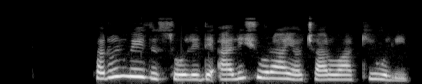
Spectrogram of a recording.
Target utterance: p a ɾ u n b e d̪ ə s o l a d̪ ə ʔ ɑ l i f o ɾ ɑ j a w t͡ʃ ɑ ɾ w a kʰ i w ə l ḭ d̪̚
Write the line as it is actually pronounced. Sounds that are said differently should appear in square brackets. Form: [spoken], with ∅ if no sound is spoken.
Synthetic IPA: p a ɾ u n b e d̪ ə s o l [e] d̪ ə ʔ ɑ l i [ʃ] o ɾ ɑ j a w t͡ʃ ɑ ɾ w [ɑ] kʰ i w ə l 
